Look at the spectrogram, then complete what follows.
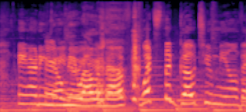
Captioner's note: chuckles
